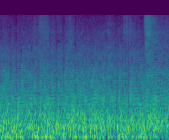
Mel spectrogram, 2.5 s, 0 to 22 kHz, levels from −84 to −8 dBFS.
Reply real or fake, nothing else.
fake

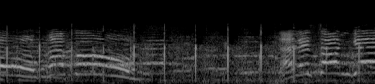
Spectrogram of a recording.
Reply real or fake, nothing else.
fake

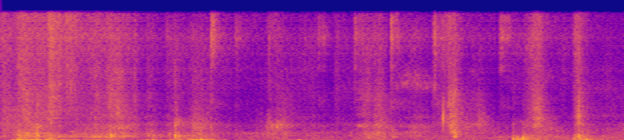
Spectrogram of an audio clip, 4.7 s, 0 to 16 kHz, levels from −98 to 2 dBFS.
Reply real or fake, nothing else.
fake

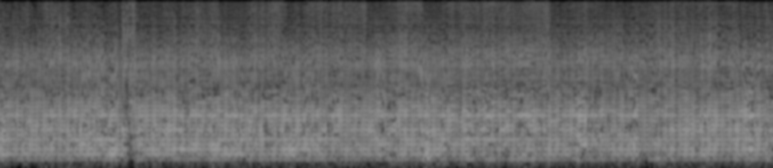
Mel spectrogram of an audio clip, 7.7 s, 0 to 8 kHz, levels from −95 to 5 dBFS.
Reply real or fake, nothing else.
fake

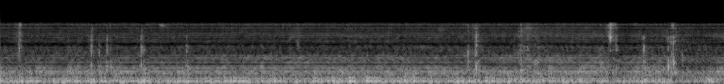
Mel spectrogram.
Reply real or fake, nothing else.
fake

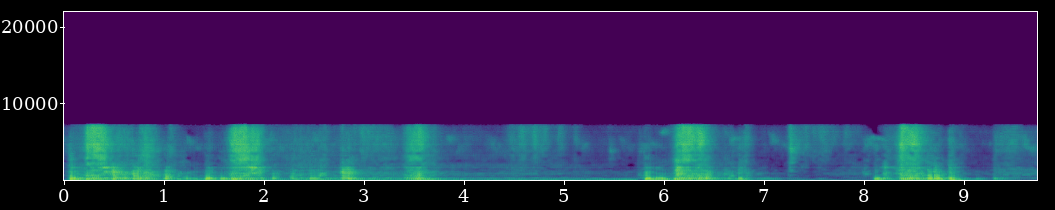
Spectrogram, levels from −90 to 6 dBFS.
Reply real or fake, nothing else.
fake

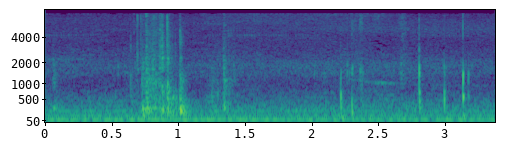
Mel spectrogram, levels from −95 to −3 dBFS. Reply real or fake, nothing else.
real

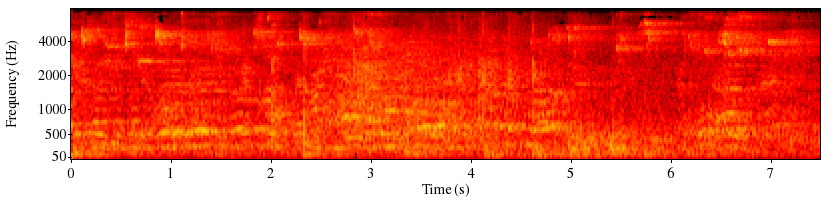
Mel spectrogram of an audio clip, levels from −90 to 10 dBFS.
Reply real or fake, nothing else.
real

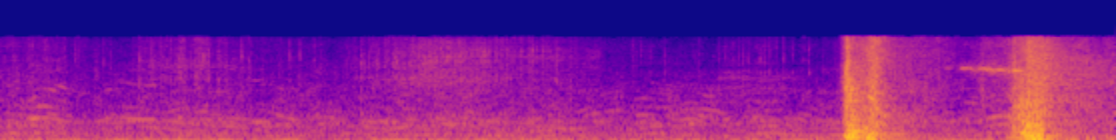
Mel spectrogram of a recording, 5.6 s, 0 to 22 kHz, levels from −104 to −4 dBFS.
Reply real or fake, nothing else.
real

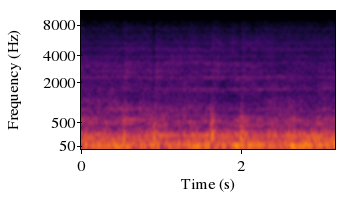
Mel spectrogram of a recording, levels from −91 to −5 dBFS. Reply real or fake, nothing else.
fake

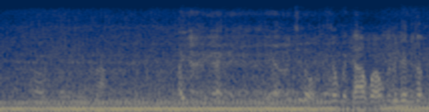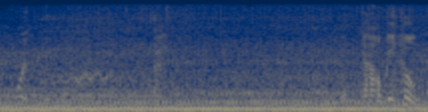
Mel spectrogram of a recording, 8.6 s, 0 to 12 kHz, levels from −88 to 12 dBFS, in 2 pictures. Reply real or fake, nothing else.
real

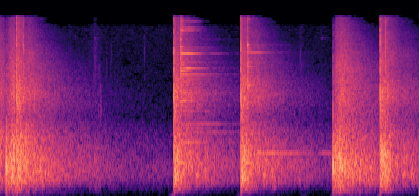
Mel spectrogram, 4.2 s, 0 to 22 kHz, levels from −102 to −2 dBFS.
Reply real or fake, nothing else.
real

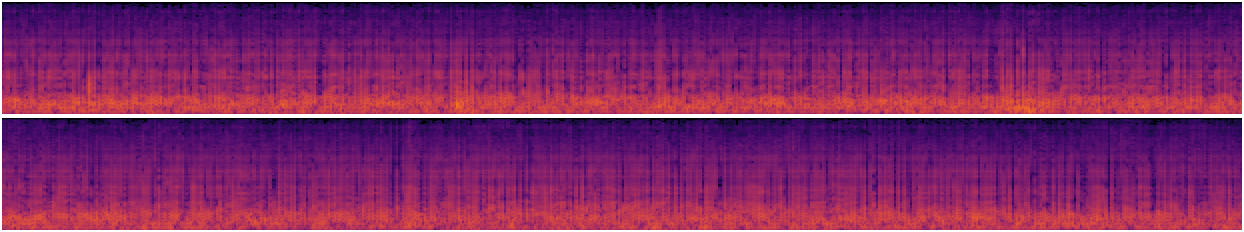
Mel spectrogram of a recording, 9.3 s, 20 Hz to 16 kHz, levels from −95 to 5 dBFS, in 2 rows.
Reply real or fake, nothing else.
fake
